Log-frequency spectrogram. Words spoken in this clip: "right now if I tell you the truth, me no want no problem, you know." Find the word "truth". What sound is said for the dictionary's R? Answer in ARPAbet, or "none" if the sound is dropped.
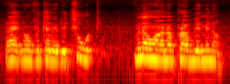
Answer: none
